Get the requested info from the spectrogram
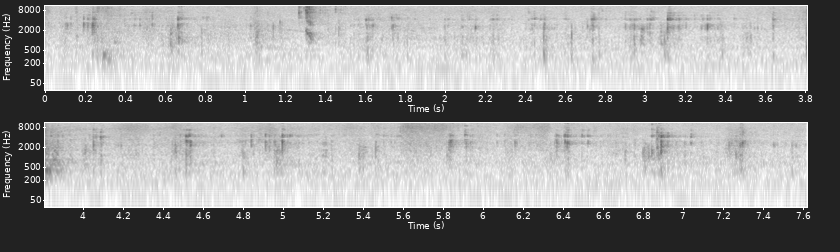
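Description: Close-miked chewing of a mouthful of food: a string of irregular wet mouth clicks, with one louder click about four seconds in.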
